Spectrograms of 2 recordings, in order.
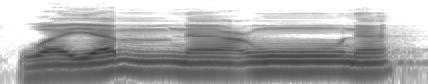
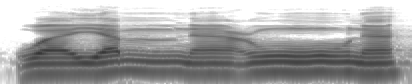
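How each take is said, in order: No difference in how they are said.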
